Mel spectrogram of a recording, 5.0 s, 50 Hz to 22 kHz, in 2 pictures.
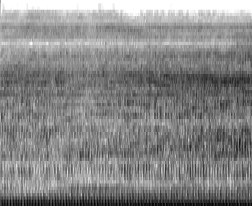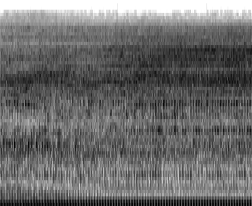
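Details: K24A2-swapped 1987 Acura Integra first running after new MAP and intake air temperature sensors, and 12 V to both cam position sensors: deep steady rumble, slightly uneven beat around idle, no knocking or misses; running normally.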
